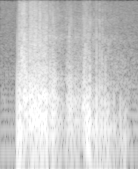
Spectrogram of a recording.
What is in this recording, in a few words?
thunder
